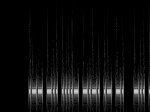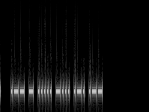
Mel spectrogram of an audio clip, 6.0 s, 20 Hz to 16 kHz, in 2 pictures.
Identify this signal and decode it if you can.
Morse code, heard as a keyed tone, about 40 wpm, 700 Hz. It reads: WD4CAN DE WT5BRW
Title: USA Callsign DE Callsign 40wpm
